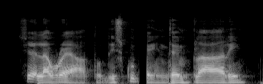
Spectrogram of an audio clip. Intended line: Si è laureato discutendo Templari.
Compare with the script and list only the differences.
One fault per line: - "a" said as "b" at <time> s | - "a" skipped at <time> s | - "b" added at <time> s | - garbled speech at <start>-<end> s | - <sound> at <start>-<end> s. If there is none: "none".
- dropout at 1.4-1.5 s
